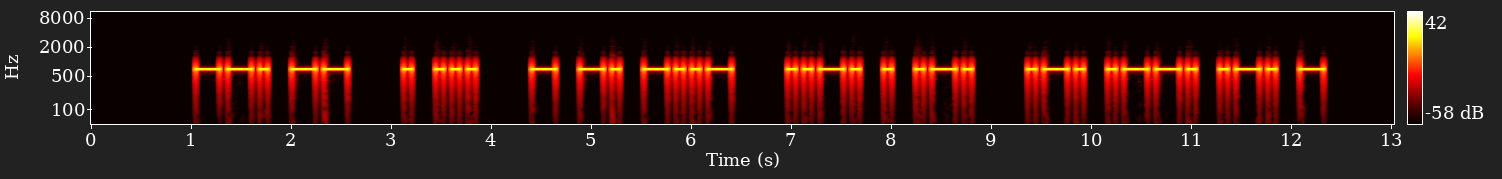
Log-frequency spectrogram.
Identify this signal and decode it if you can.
Morse code, heard as a keyed tone, about 15 wpm, 700 Hz. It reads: GM ES TNX FER RPRT
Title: Practice QSO - Exchange 1 - Beginning - 15wpm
